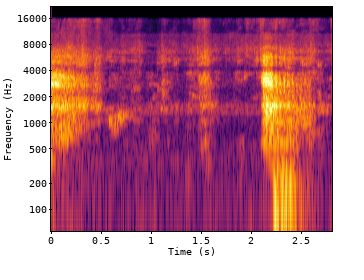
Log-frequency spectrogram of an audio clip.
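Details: Pet dog Aya, said to want to attack, lets out one short, harsh growling bark with a rough low buzz, after a stretch of quieter hissing household noise.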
